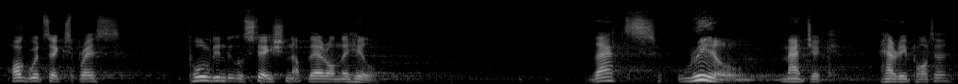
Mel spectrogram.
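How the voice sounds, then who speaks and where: Middle-aged guy from northeast england, formal speech, bright voice, lots of hall echo. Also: medium pitch. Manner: measured, eloquent, gently humorous. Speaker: ceremony speaker. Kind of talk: formal ceremonial address. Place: large hall. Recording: long hall reverb.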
